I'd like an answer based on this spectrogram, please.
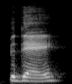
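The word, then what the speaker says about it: Badie: in their pronunciation guide pronouncing it b d b a yde you know phonetically the Hooked on Phonics thing all right that's because that's how he said his name it's recent that he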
